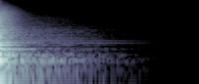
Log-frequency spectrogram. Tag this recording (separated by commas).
Drum, Musical instrument, Music, Snare drum, Percussion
